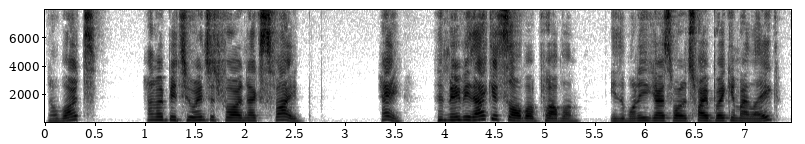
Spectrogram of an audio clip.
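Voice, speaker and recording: A woman voicing a huge male beast fighter, gruff, proud and grumbling, in a visual novel. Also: fairly low pitch, brisk, no room sound, studio quality, voice pushed down, lightly acted. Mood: grumbling, sardonic. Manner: gruff, defiant, blustering.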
